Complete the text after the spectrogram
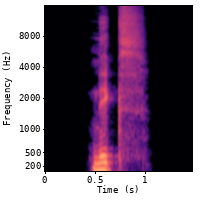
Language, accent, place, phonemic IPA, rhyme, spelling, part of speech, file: German, Germany, Berlin, /nɪks/, -ɪks, nix, pronoun / interjection, De-nix.ogg
- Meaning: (pronoun) alternative form of nichts (“nothing”); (interjection) no way!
